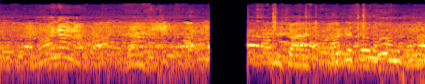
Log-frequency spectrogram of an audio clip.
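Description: Many people talking at once: crowd chatter, cut off by a brief moment of dead silence about halfway through.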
